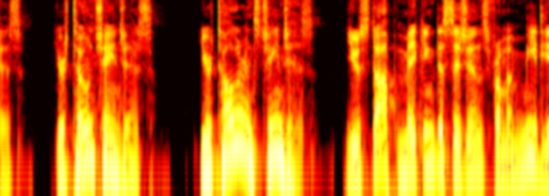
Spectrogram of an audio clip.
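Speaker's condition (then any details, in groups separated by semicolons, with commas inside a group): No condition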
